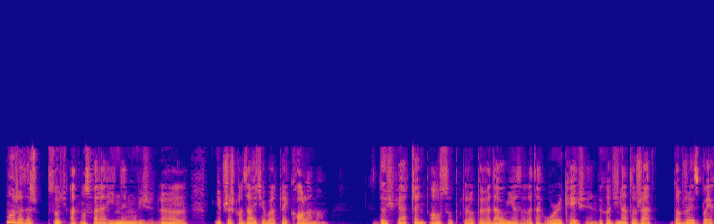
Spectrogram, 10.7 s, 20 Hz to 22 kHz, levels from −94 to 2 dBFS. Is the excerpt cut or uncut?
uncut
